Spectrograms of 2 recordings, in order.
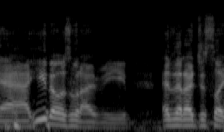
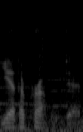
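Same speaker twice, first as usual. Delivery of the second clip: very low, whispered mutter under the breath; 3 semitones lower, 14 dB quieter than usual. Looking over at a companion after hearing they've been gone since morning, muttering under breath. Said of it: "Like very low under my breath".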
